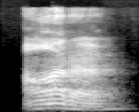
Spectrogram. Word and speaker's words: ought: Actually, you can also pronounce like oughta, but remember, oughta is a synonym of should.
